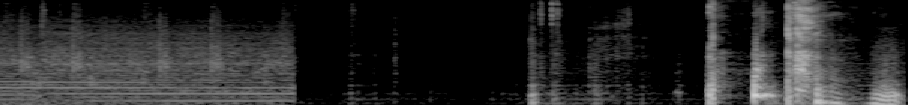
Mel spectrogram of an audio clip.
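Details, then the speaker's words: Adult who says they have been sick for quite some time gives a few short, harsh coughs with throat clearing after brief background music: cough. "I'm a bit sick. I've been sick for the past quite some time now."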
